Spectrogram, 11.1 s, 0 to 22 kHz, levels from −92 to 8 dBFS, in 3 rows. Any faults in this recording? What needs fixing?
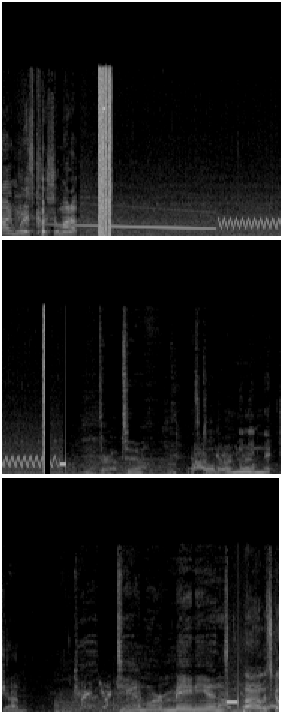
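Two uninitialised buffer bursts occur, at 1.28 to 1.45 s (171 ms) and 4.27 to 4.35 s (85 ms). Their lengths fit 8192-sample and 4096-sample blocks at 48 kHz. Each block was played before audio was written into it, so stale memory came out as loud digital noise. A dropout leaves silence, but these gaps are filled with harsh noise that starts and stops exactly on block boundaries. To fix this, zero each buffer on allocation and only hand it to playback once it has been filled.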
